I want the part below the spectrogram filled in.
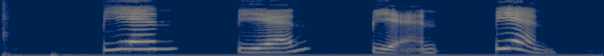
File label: "bian", chinese pinyin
